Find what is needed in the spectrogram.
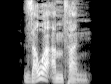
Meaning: dative plural of Sauerampfer
- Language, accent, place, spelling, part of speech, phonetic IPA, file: German, Germany, Berlin, Sauerampfern, noun, [ˈzaʊ̯ɐˌʔamp͡fɐn], De-Sauerampfern.ogg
